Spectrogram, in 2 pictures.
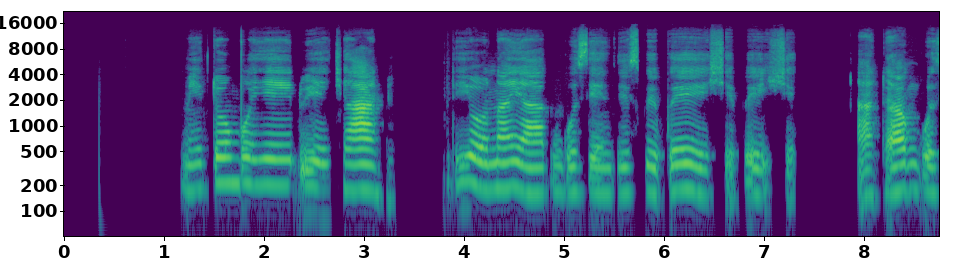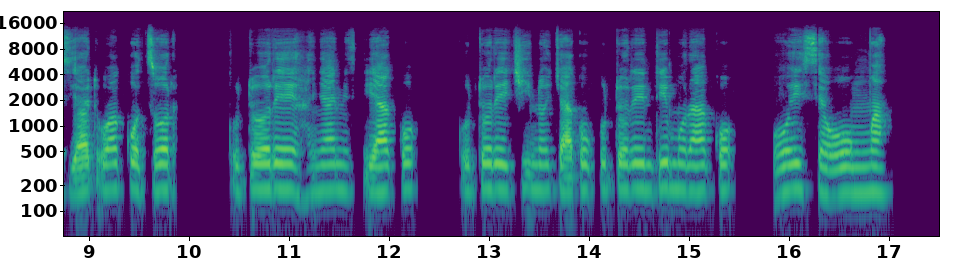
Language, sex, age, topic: Ndau, female, 36-49, health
